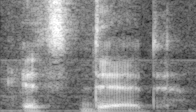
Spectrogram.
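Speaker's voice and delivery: understated, matter-of-fact verdict. Retold or imitated. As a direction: quote a brief verdict matter-of-factly. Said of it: "he said very matter-of-factly".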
